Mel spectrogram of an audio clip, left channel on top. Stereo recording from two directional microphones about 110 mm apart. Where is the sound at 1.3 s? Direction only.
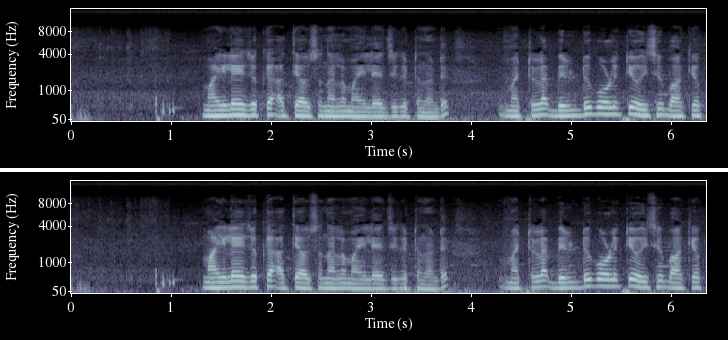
15° left (ahead or behind).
